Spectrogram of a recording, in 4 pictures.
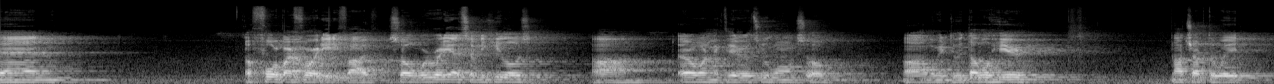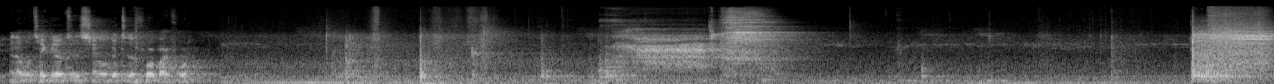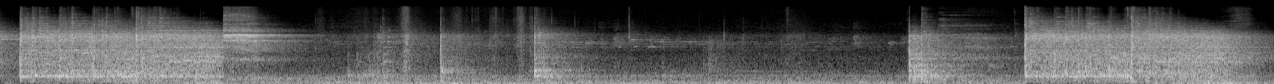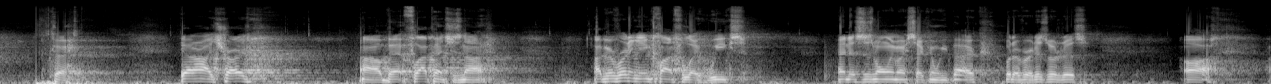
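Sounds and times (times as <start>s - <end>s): loud rushing breath-like noise: 18.8s - 20.9s
sharp metal knocks: 24.6s - 28.4s.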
